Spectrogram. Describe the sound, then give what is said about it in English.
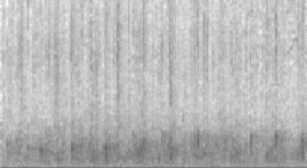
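An audience at a church service applauds as a clap offering to the Lord, many hands clapping together in a steady, even rhythm with a faint recurring pulse, moderately loud and sustained throughout, with no voices over it. “Stand up with me, and you can give the Lord a clap offering.”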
